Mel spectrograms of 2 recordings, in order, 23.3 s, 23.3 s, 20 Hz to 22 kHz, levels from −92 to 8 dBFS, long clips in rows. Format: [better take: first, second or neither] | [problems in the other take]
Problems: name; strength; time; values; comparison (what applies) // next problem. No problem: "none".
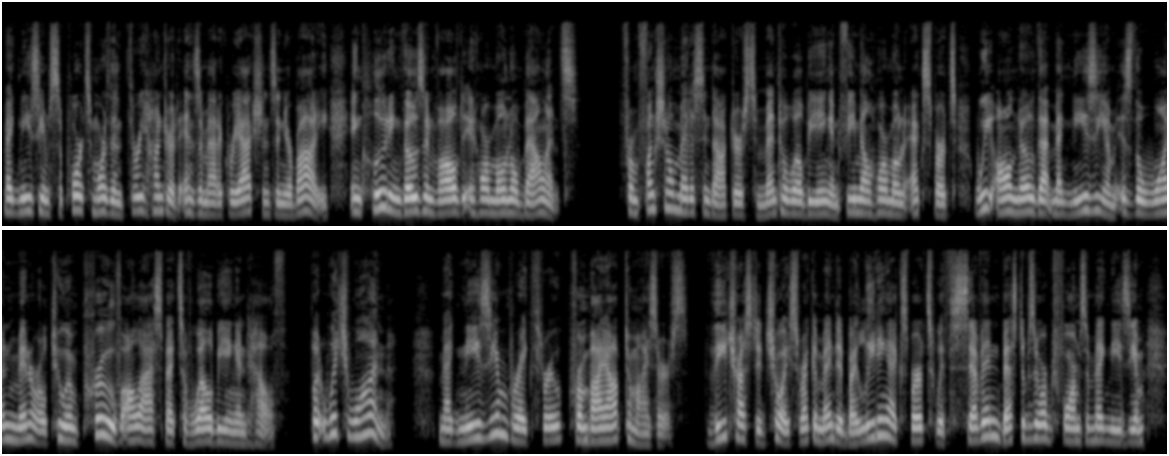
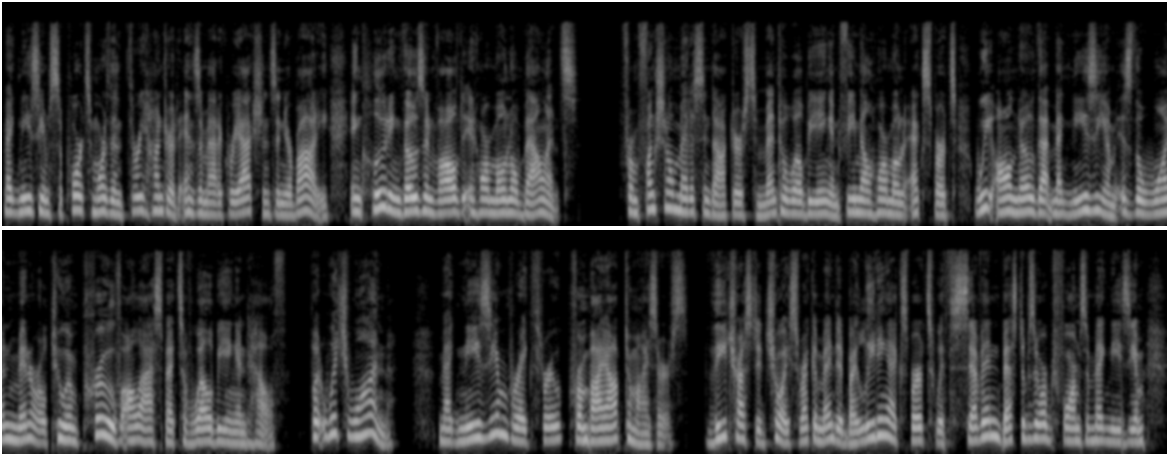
second | thin; somewhat; fading below 350 Hz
